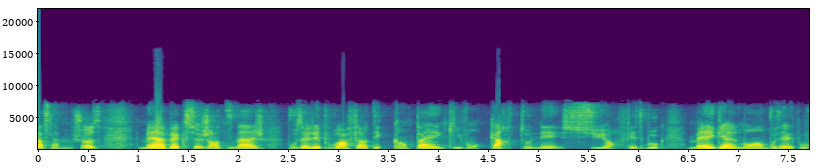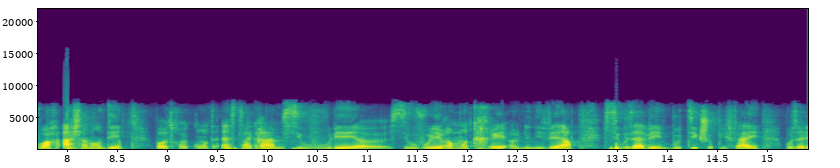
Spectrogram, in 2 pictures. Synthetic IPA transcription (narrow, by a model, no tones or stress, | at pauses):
asla̰mɛmʃozmɛavɛksəʒɑ̃ʁd̪imaʒvuzalepuvwaʁfɛʁd̪ekɑ̃paɲkʲivɔ̃kaʁt̪ɔnesyʁfɛsbukmɛeɡalmɑ̃vuzalepuvwaʁa̰ʃanɑ̃d̪evɔt̪χəkɔ̃t̪ɛ̰̃st̪aɡʁamsivuvuleø̰sivuvulevʁɛmɑ̃kχeeʔɛ̃nynivɛʁsivuzaveynbut̪ikʃopifajvuzale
